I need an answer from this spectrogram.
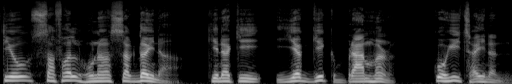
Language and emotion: Nepali, neutral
